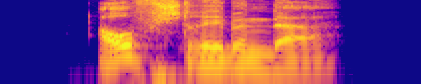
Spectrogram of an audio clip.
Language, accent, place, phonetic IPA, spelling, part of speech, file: German, Germany, Berlin, [ˈaʊ̯fˌʃtʁeːbn̩dɐ], aufstrebender, adjective, De-aufstrebender.ogg
- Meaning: 1. comparative degree of aufstrebend 2. inflection of aufstrebend: strong/mixed nominative masculine singular 3. inflection of aufstrebend: strong genitive/dative feminine singular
